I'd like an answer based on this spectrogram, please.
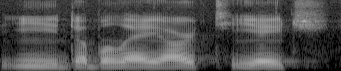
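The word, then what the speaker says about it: Eaarth: year this book Earth EA rth you kind of have to uh Channel your inner Schwarzenegger to sort of pronounce it correctly Earth um um um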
